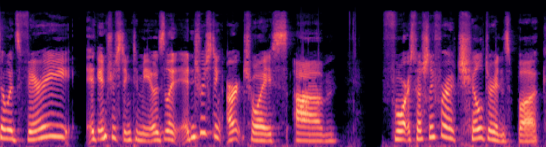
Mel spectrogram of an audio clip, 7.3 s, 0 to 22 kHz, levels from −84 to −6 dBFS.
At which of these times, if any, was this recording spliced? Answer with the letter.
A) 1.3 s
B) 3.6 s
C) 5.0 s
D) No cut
A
